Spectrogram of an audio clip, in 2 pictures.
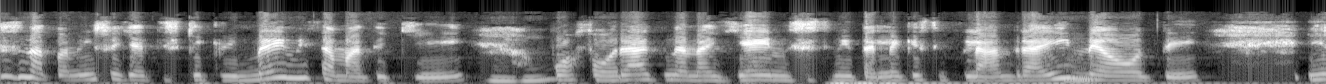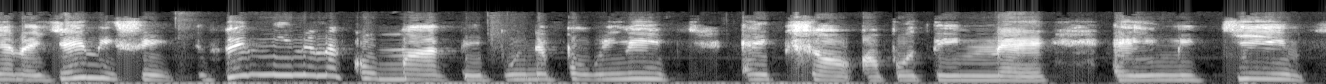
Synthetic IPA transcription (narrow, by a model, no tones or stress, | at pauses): iznɐt̪o̞niso̞ʝɐt̪i̥si̥ɟe̞kɾime̞niθemɐt̪icipuɐfo̞ɾɐt̪inɐnɐʝe̞nisist̪init̪ɐliɐce̞st̪iflɐnðɾɐine̞o̞t̪iːɐnɐʝe̞nisiðe̞nineenɐko̞mɐt̪ipuine̞po̞lie̞kso̞ʔɐpo̞t̪ineelinici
